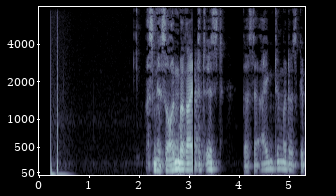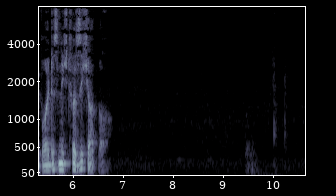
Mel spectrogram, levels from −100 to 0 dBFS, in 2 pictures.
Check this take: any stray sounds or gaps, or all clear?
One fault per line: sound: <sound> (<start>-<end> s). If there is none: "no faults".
no faults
